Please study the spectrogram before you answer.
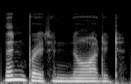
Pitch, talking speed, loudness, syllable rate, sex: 160 Hz, 135 wpm, -15 LUFS, 3.9 syllables/s, male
